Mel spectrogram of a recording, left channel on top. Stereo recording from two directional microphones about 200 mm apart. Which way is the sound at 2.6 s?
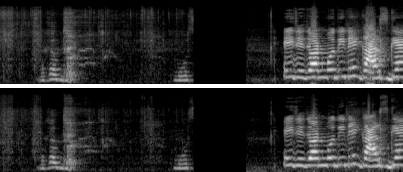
10° left (ahead or behind).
